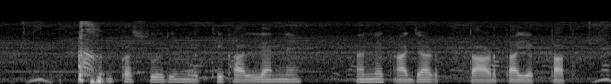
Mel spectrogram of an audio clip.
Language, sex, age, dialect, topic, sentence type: Marathi, male, 18-24, Varhadi, agriculture, statement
